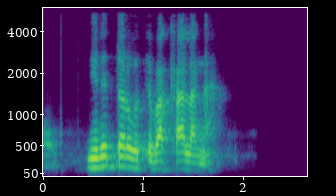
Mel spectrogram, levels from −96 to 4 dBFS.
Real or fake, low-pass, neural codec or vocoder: fake; 5.4 kHz; codec, 24 kHz, 0.9 kbps, DualCodec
